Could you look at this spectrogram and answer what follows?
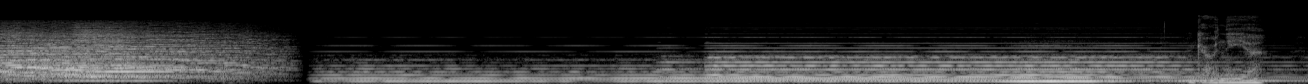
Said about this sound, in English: Bells there of Lincoln Cathedral chiming because it's time for a question of Lincoln.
